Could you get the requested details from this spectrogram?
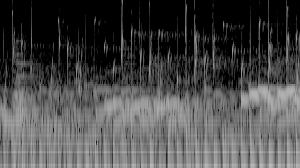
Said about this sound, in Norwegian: Det er rett og slett så hydrofobt at hvis du drypper vann på det, vil dråpene sprette opp og ned, akkurat som om de hoppet på trampoline.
